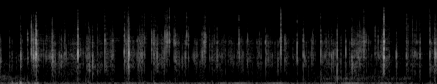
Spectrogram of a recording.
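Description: A small solid plastic Rubik's cube with colored stickers is held in both hands while fingers twist its layers and nails tap on it. The result is a quick run of dry, bright clicks and clacks with slight crinkly rattles between them, each snap cutting off almost at once.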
